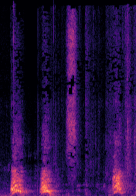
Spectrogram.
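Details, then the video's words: Belgian Malinois barking at a cat: three loud, short barks, two in quick succession and a third after a pause, with a brief hissy sound between them. "BELGAIN Barking the Cat"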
